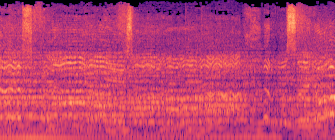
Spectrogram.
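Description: A Christmas carol performed live: choir and mezzo-soprano voices holding sustained notes over a string orchestra, with a steady low note held underneath.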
